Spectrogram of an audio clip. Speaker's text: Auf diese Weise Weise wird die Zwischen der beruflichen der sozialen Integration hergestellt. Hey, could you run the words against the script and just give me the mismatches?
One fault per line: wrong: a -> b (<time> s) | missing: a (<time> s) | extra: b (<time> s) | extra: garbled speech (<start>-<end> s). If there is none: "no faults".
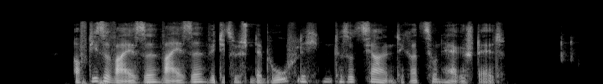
no faults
